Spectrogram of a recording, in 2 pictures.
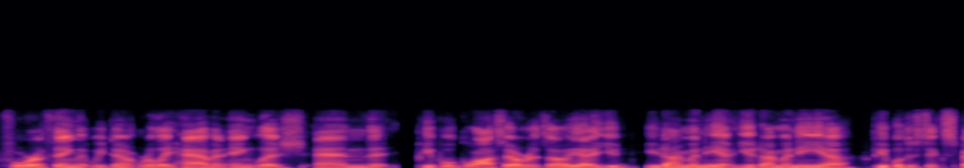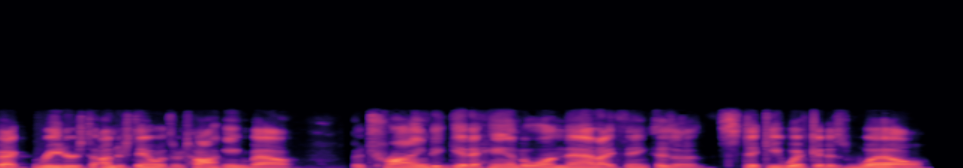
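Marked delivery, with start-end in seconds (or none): none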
